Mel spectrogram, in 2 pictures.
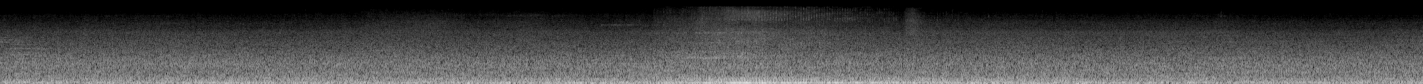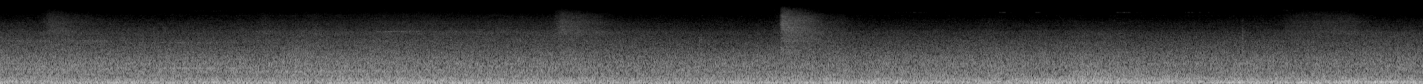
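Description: City street traffic noise: a steady wash of passing cars, swelling into a louder, deeper pass about seven seconds in, with a few short hisses later on.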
